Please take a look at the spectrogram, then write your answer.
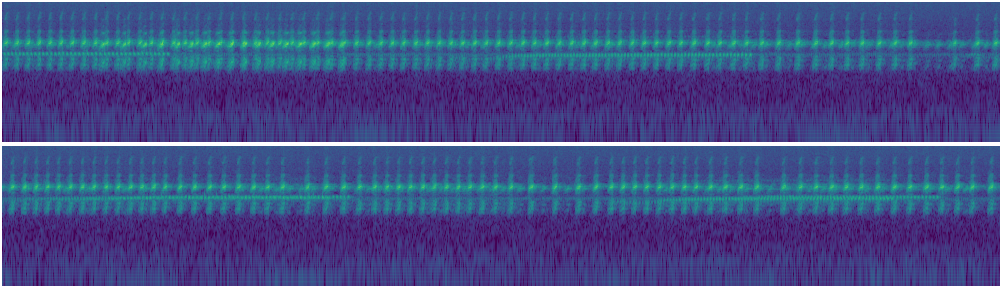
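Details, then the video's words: Dense night chorus of singing tree frogs in a pond, North-East Italy in mid-April, a nonstop rattle of rapid croaks, with mole crickets trilling in long steady stretches throughout. "relaxing singing tree frogs in pond and trilling mole crickets by night"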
